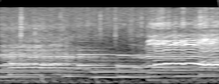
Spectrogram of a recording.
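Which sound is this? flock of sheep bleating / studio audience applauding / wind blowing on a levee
flock of sheep bleating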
